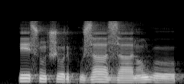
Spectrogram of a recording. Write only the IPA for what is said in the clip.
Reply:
e˦ s ũ˧ ʃ o˧ ɾ ə˧ kʷ ə˨ z aː˦˨ z aː˨ ɾ ɔ̃˦ w o˨

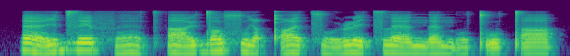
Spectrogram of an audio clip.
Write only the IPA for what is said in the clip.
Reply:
ɛ˧˩˧ i̯ d͡z e˧ f ɛ̤˩˧˩ t͡sʼ a˧˩˧ y̯ d ʌ˧˥ sʷ i˧˩˧ qʼ ɛ˩˧˩ t͡s o̤˧˩˧ ɭ i˧˩˧ t͡s l ɛ˧˩˧ n ɛ˩˧˩ n o̤˧ tʼ u˩ tʼ a˧

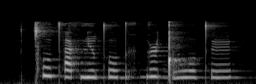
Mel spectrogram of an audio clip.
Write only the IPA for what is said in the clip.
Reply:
ǀʰ o t̪ʰ a x lʲ ɔ̃ t̪ʰ o d̪ ə x ɡ ə˞ ɡ͡ǃ ɯ w o t̪ʰ ø

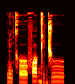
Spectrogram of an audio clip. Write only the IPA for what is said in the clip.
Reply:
ɾ ĩ˨ kʰ oː˨ f ɔ˦ ɡ i˨ d͡ʒ uː˦

